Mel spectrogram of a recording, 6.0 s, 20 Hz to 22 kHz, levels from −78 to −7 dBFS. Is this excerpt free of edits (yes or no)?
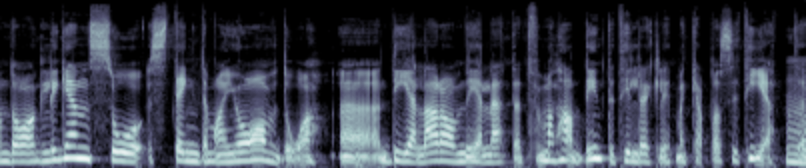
yes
